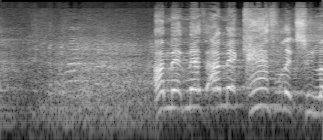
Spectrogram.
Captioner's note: audience laughs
